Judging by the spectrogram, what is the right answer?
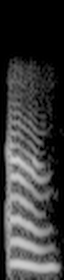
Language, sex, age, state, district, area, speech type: Dogri, female, 18-30, Jammu and Kashmir, Udhampur, rural, conversation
